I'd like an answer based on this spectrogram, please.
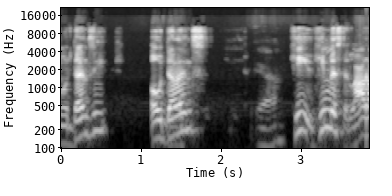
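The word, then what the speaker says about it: Odunze: O'Duns.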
